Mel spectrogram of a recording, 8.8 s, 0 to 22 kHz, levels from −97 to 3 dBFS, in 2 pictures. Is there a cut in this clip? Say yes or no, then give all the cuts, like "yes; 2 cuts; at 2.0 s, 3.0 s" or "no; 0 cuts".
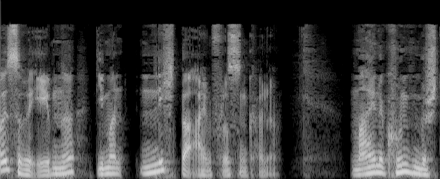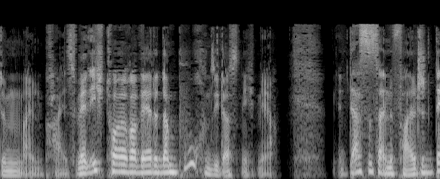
no; 0 cuts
